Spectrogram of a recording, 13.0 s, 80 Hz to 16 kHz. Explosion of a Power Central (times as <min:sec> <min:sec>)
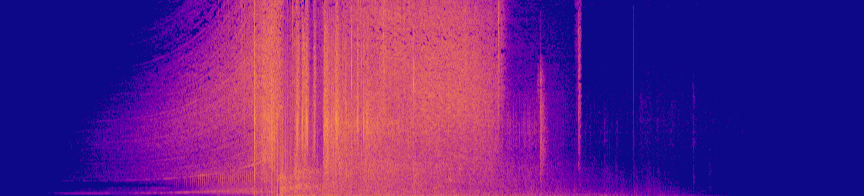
0:03.3 0:11.0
